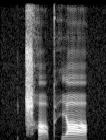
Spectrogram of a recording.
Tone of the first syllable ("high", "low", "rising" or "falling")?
low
